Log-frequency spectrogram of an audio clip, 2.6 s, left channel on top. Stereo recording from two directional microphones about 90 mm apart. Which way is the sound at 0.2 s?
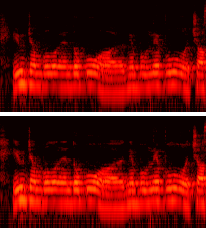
20° right (ahead or behind).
